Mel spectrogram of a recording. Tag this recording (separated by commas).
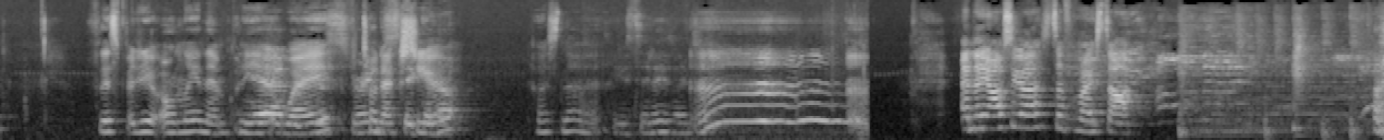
Music, inside a small room, Speech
